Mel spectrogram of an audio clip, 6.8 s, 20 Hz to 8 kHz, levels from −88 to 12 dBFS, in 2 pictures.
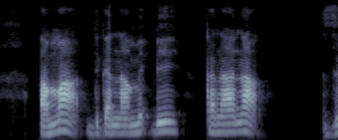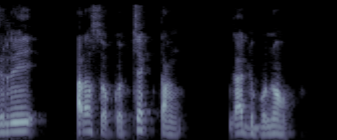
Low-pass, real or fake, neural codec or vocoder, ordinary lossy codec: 7.2 kHz; fake; codec, 16 kHz, 16 kbps, FunCodec, trained on LibriTTS, 50 frames a second; MP3, 64 kbps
